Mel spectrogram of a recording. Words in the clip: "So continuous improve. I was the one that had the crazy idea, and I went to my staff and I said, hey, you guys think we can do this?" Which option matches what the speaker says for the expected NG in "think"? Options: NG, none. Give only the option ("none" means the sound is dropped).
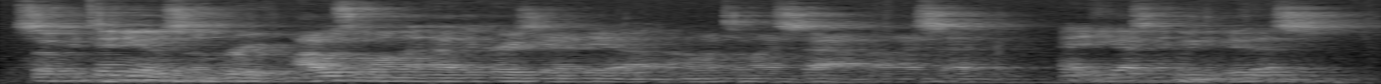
none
